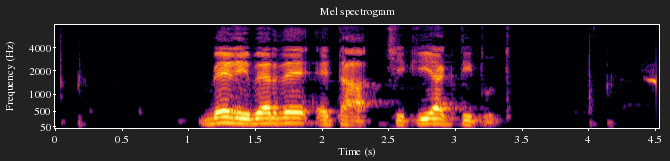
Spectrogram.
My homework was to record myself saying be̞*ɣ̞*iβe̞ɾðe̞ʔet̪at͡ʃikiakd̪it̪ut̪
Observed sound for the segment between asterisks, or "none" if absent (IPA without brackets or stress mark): ɣ̞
